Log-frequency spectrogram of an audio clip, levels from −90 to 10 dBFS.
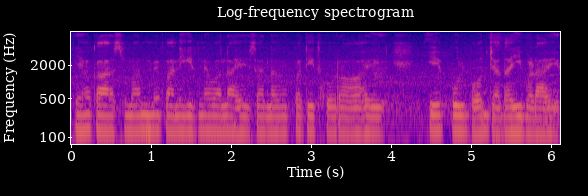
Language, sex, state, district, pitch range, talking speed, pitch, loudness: Hindi, male, Andhra Pradesh, Anantapur, 115-125 Hz, 175 wpm, 120 Hz, -36 LUFS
